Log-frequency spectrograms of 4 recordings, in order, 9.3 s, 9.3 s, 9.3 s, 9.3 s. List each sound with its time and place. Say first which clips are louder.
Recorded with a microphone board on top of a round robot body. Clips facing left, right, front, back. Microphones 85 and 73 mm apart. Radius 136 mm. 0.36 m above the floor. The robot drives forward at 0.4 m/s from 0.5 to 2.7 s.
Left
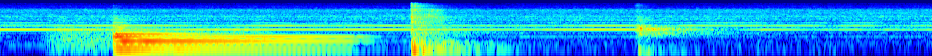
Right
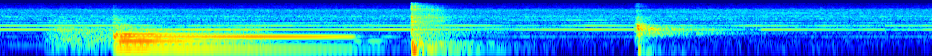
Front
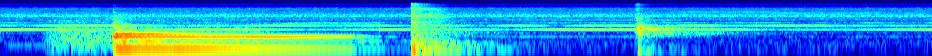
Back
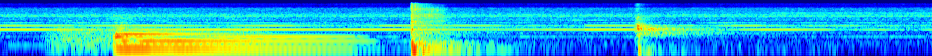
1.1 s a piano: left 3 dB, front 1 dB; 35° left, 1.9 m; by 3.5 s 45° left, 1.4 m
4.1 s a gunshot: right 2 dB, back 5 dB; 165° right, 0.9 m
6.3 s a whoosh: right 4 dB, back 4 dB; 130° right, 0.8 m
